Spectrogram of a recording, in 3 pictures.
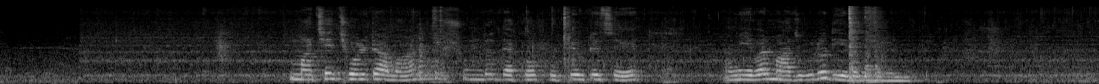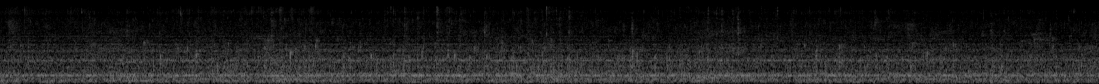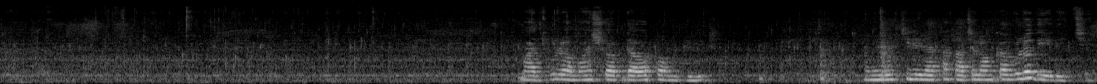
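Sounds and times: faint steady hum: 0:00.0 - 0:32.9
curry boiling and bubbling: 0:00.7 - 0:32.9.

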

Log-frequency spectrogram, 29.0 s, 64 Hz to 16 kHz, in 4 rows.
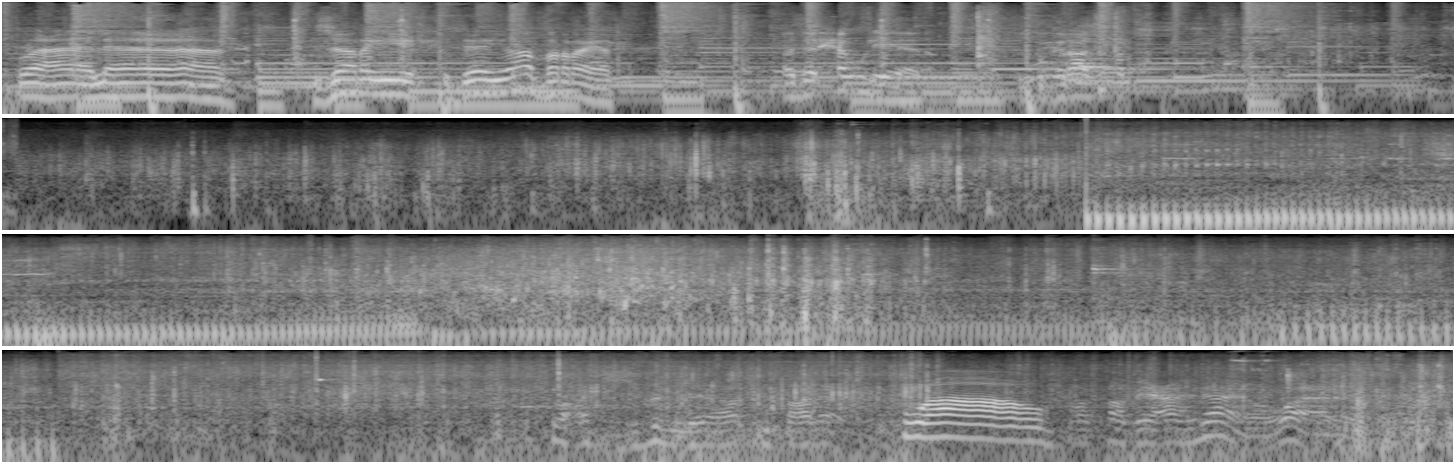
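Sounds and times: bicycle rattles and clicks: 0:07.4 - 0:29.0
wind rumbling on microphone: 0:16.4 - 0:29.0.

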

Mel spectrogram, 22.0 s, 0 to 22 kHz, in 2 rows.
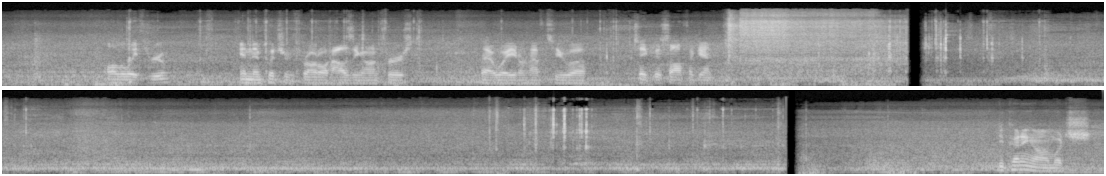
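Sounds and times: low machine hum: 0:00.0 - 0:08.8, 0:09.5 - 0:22.0
plastic housing clicking and rattling: 0:09.2 - 0:10.0.

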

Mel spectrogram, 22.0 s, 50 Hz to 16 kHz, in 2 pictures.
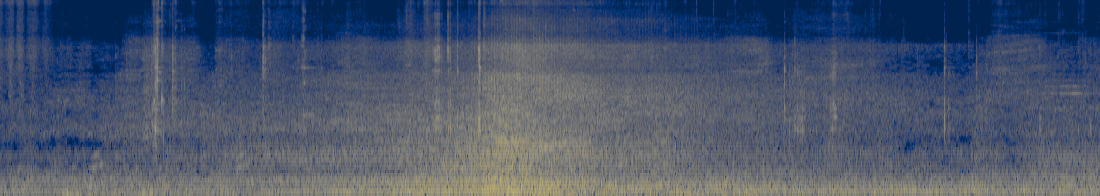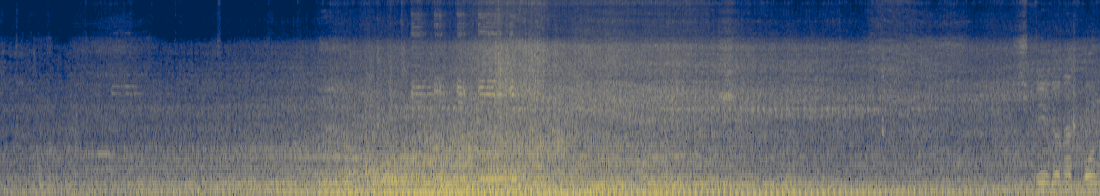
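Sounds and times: vehicle engine passing by: 0:03.1 - 0:08.2, 0:11.6 - 0:22.0.

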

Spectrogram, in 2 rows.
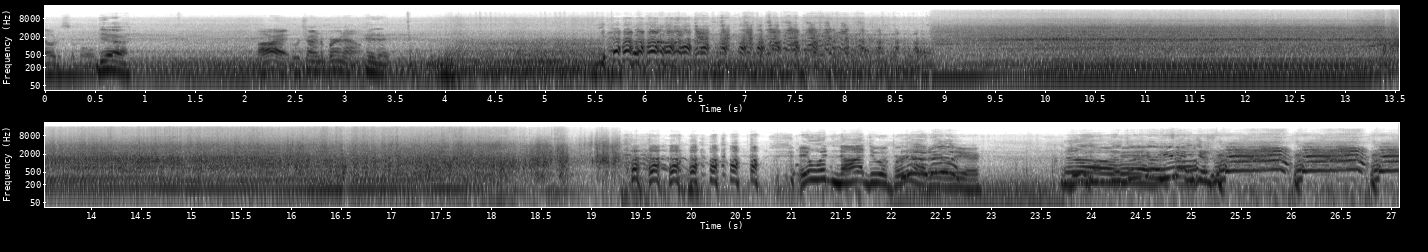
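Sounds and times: engine at high revs: 0:01.0 - 0:19.2.

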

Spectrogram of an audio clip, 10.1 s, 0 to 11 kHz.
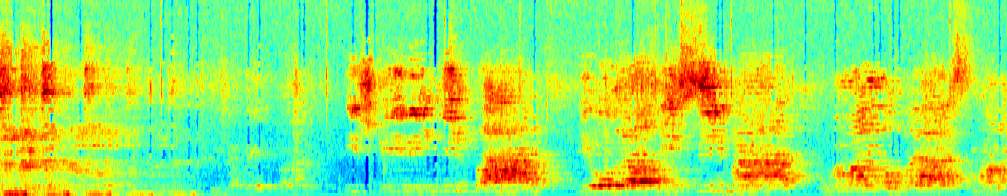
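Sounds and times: young children singing: 0:03.5 - 0:10.0.

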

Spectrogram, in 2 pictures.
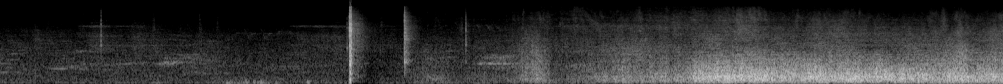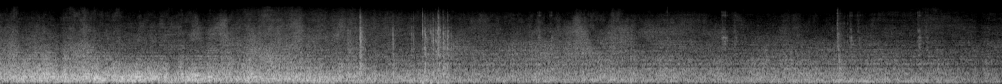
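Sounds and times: air rifle shot: 0:03.4 - 0:04.2
sharp crack: 0:03.4 - 0:06.6
battery venting gas jet: 0:03.5 - 0:20.0.

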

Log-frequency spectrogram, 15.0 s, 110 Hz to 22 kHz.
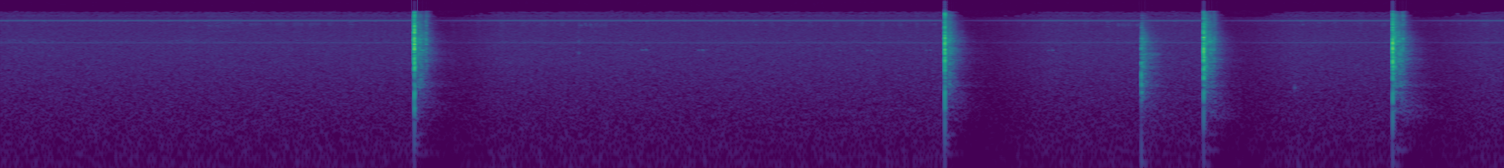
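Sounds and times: shotgun shots: 0:04.1 - 0:04.5, 0:09.4 - 0:09.8, 0:11.4 - 0:12.4, 0:13.9 - 0:14.3.

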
